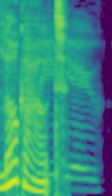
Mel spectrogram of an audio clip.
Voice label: UK female log out; lynne publishing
